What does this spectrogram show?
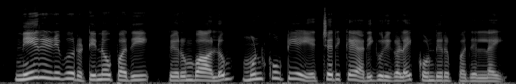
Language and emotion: Tamil, neutral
